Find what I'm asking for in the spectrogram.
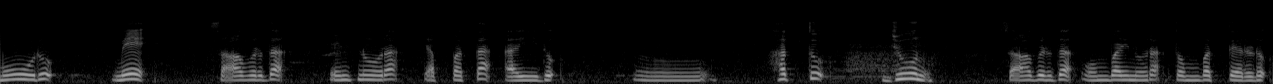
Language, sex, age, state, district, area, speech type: Kannada, female, 60+, Karnataka, Shimoga, rural, spontaneous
